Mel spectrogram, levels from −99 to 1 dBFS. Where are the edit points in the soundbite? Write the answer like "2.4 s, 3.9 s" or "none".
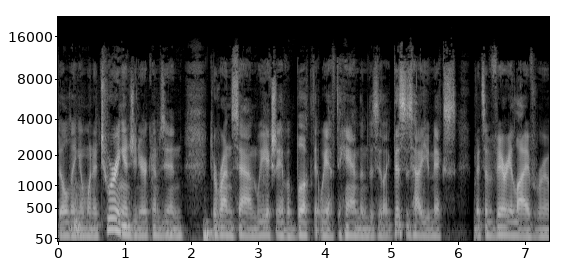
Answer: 6.2 s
